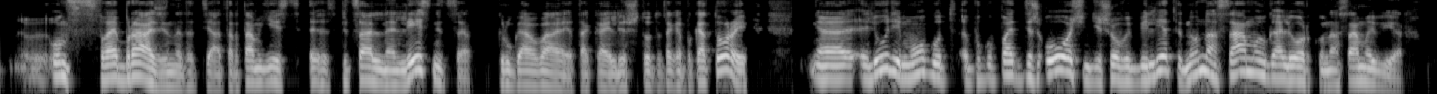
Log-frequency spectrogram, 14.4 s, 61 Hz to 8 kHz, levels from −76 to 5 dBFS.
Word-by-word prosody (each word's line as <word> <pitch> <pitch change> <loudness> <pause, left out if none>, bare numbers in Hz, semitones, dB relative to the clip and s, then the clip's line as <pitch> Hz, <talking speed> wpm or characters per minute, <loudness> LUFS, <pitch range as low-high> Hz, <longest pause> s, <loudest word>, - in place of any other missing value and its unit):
э, 240 -2 -13
он 155 0 +2
своеобразен, 135 -9 +3
этот 90 0 -10
театр, - - -7
там 120 +6 0
есть, 120 0 -4
э, 110 -3 -3
специальная 110 -1 -1
лестница, 125 - 0 0.2
круговая 100 -5 -2
такая 90 -2 -5
или 90 +2 -3
что-то 95 +2 -6
такая, 105 +3 -4
по - - -13
которой, 120 - +3 0.7
э, 135 0 +3
люди 185 - +3
могут 150 -3 -1 0.2
покупать 135 +4 -2
деш 145 +1 -2
очень 185 -6 +5
дешевые 125 +1 0
билеты, 185 - +1
но 180 -5 0
на 195 -7 +3
самую 180 +4 +1
галёрку, 135 -7 +1
на 105 0 -2
самый 125 -1 0
верх. 85 -8 -8
130 Hz, 135 wpm, -20 LUFS, 110-155 Hz, 0.7 s, очень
